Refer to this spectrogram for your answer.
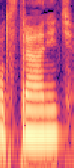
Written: odstranit

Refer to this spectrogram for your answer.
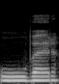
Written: úver

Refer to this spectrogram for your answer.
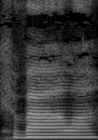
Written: CHVÁLA

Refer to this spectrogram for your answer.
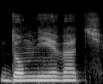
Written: domnievať

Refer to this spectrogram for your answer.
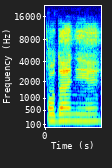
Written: podanie

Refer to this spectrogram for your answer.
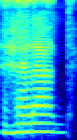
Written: hrad

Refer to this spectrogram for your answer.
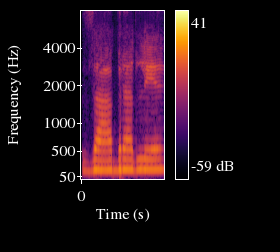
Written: zábradlie

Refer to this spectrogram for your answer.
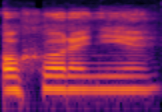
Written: ochorenie

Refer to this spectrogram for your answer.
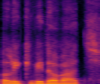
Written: likvidovať

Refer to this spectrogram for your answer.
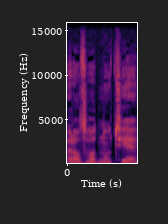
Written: rozhodnutie

